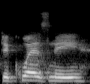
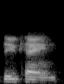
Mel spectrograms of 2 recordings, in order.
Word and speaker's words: Duquesne: It is not Duquesne. It is not any of these other pronunciations that people keep talking about. It is Duquesne.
